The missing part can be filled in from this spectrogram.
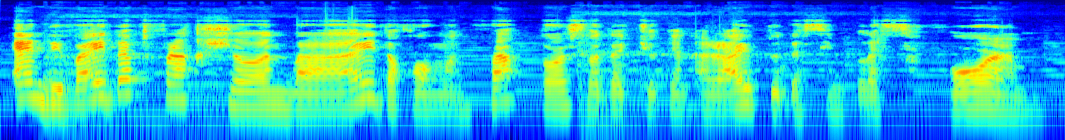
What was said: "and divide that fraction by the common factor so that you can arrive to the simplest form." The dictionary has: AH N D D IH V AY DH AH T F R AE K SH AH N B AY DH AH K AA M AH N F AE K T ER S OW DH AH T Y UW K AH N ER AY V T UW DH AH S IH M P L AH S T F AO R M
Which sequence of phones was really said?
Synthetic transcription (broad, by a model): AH N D D IH V AY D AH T F R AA K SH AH N B AY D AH K AA M AH N F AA K T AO S OW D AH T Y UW K AH N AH AY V T UW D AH S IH M P L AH S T F AO R M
